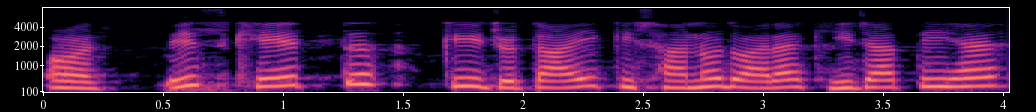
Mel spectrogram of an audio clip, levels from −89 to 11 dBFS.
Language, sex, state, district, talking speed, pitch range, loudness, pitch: Hindi, female, Uttar Pradesh, Varanasi, 150 wpm, 235-290 Hz, -17 LUFS, 260 Hz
